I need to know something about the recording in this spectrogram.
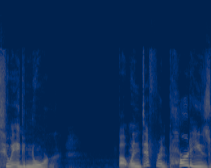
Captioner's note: soft breathing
